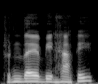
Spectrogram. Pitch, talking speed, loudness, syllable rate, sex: 130 Hz, 305 wpm, -17 LUFS, 6.7 syllables/s, male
